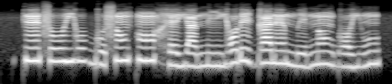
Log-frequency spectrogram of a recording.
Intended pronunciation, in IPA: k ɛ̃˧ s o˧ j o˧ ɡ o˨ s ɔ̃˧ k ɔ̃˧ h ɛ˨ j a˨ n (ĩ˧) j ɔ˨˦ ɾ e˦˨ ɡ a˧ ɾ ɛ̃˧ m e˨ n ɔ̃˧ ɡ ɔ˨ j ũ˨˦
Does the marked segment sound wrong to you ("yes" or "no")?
yes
